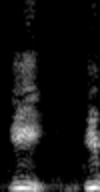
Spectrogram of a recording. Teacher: ই বলার সময় আমাদের মুখ কিন্তু গোল হচ্ছে না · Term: অগোলাকৃত স্বরধ্বনি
